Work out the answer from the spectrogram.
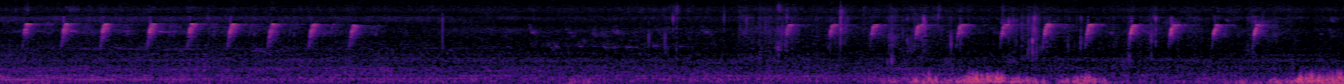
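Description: A small bird calling in two runs of quick, high, down-slurred notes, about four a second, the second run starting about six seconds in. Low rumbles come in over the last few seconds.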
